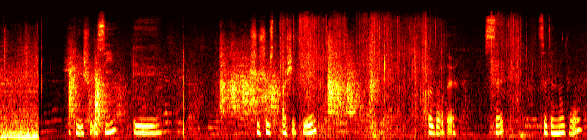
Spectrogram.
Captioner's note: loud hums from the refrigerators; people talking in the distance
